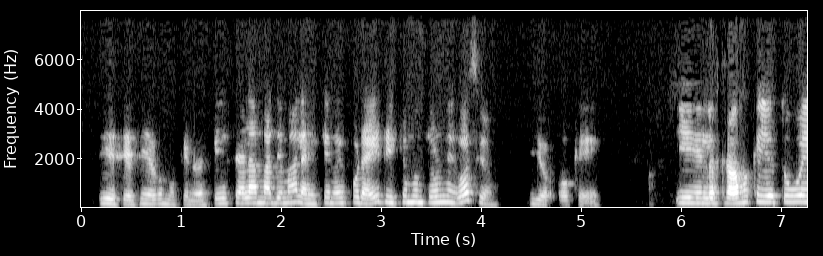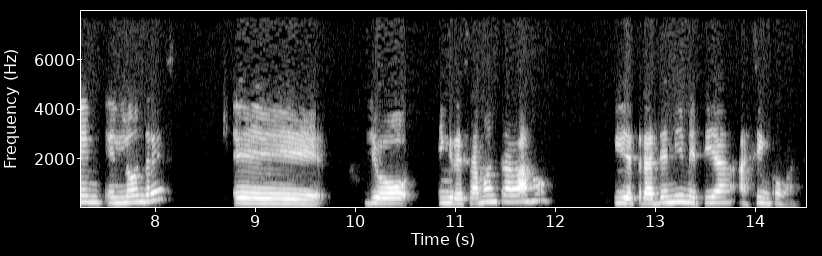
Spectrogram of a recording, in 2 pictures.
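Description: A woman speaks in a plain, everyday voice with a fairly high pitch, ordinary pitch variation and a moderate pace. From Colombia, Barranquilla. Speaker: pastry chef and baker. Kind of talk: casual interview.

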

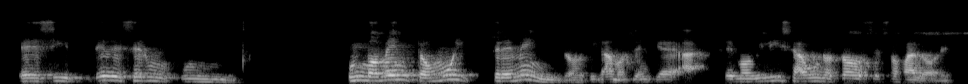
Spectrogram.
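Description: A man speaks at a very slow pace with long, frequent pauses. His fairly high voice has a bright, sharp tone. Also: lively intonation. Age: 80s+. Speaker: retired engineer and inventor. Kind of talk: interview conversation.

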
